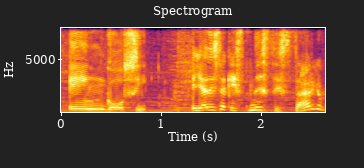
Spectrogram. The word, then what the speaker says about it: Ngozi: Chimamanda Ngozi, o sea, se escribe Ngo, entonces se lee así, Ngozi.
